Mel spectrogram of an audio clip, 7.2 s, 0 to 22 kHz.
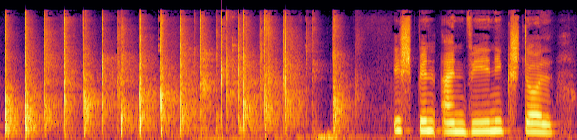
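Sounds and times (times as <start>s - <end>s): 
crowd applause of crisp hand claps: 0.0s - 4.6s
speech: 4.9s - 7.1s.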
